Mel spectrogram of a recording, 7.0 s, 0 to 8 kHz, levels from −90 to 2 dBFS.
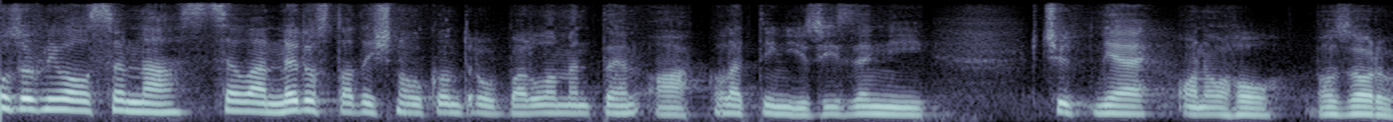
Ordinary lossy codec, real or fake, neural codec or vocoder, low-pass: AAC, 48 kbps; fake; codec, 16 kHz, 0.5 kbps, X-Codec, HuBERT features, trained on LibriSpeech; 7.2 kHz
